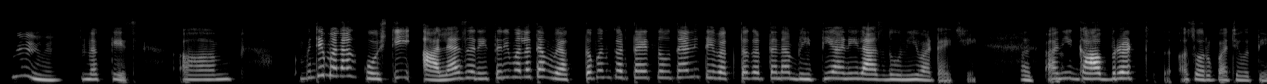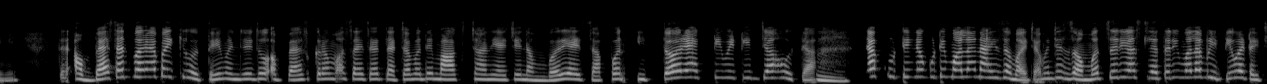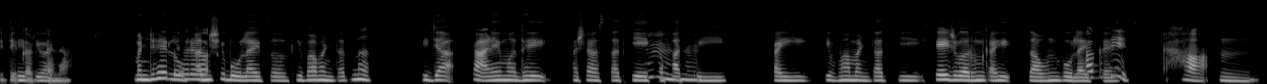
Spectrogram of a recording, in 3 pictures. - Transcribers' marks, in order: in English: "ॲक्टिव्हिटीज"; inhale; tapping
- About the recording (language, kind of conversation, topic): Marathi, podcast, कधी एखाद्या शिक्षकामुळे तुमचा दृष्टिकोन बदलला आहे का?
